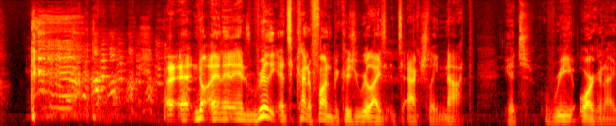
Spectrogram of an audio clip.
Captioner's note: some chuckles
